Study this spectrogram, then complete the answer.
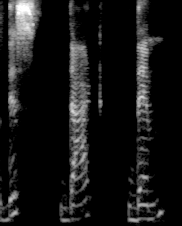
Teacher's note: All these are your voiced TH sounds.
